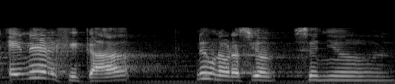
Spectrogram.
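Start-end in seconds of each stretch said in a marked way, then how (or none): 2.9-3.9 soft, faint, half-hearted pleading prayer; mock weak prayer. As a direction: pray limply with no energy, mocking it. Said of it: "No se refiere a ese tipo de oraciones". (oración débil y sin energía, en tono de burla)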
